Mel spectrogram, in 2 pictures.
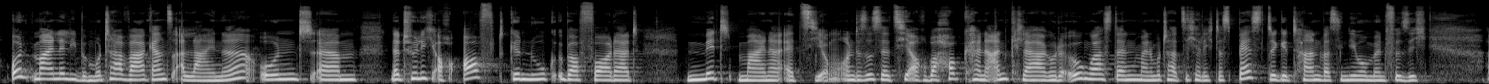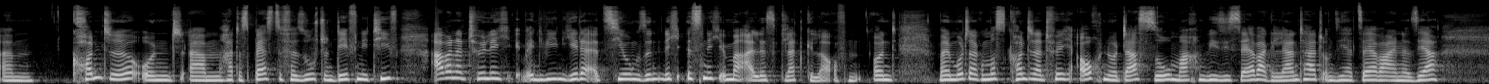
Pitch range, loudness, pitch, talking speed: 200-245 Hz, -18 LUFS, 215 Hz, 180 wpm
